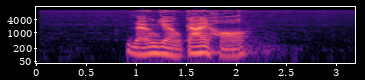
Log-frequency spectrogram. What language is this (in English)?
Cantonese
